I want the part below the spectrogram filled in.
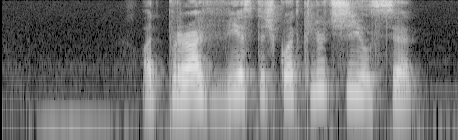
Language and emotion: Russian, angry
